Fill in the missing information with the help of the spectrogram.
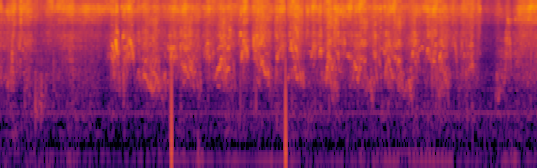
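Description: Fingertips scratch and rub the shell fabric of a soft, padded black quilted nylon down jacket lying on a bed. The result is continuous bright, crinkly rustling and scratching, with two sharp clicks standing out partway through.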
